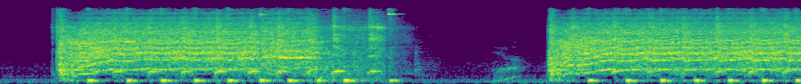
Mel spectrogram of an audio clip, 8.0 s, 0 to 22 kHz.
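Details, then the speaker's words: Rebuilt 10 hp Kohler K241 in a John Deere 210 garden tractor, first start with about three-quarters choke and gas poured down the carburetor: fires with quick even pops then stalls; owner later checks and sands the points. "okay it's like a little more yes down the carburetor I put about three quarters choke she fired"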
